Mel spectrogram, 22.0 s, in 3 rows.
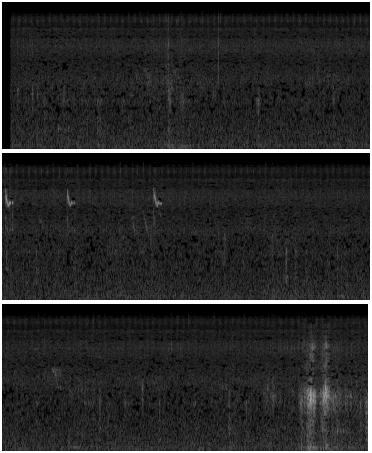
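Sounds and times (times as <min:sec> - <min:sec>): steady high hiss: 0:00.2 - 0:22.0
high bird chirps: 0:07.4 - 0:07.7, 0:08.6 - 0:08.9, 0:09.9 - 0:10.6.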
